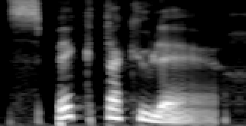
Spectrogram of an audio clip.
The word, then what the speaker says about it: spectaculaire: Spectaculaire. Okay, so don't insist on the final E.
